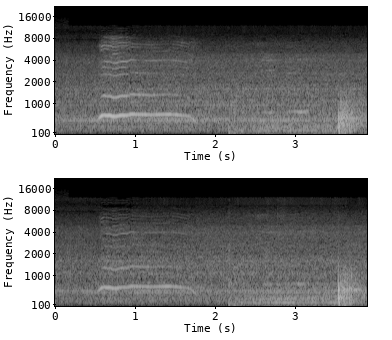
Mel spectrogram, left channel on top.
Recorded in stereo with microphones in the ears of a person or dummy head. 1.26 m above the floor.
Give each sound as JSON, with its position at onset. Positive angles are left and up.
{"t": 0.5, "sound": "a shout", "side_deg": 45, "distance_m": 0.5}
{"t": 2.2, "sound": "writing", "side_deg": -85, "distance_m": 8.0}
